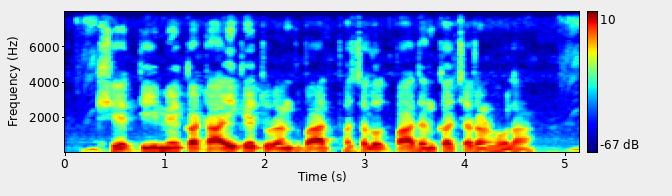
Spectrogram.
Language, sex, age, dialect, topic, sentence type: Bhojpuri, male, 18-24, Western, agriculture, statement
